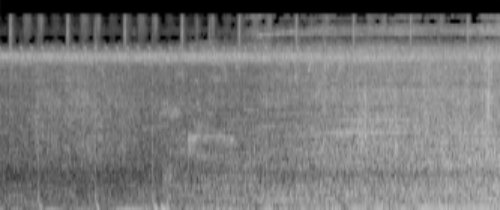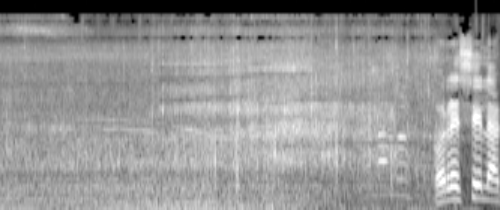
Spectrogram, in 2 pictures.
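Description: A car engine grows louder as the car approaches on a road.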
